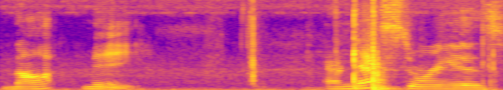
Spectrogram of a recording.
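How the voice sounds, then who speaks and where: A woman's fairly low voice comes through noticeable background noise. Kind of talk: children's story reading. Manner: warm, friendly.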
